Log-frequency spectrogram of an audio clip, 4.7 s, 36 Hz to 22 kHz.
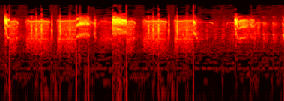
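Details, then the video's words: Rainy-season swiftlet call, recorded on a phone at 17:00 on 19 July 2020 in Nunukan, North Kalimantan, at a swiftlet house. It gives high, buzzy chirps in short bursts about every half second, some ending in thin whistles. "suara panggil musim hujan"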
